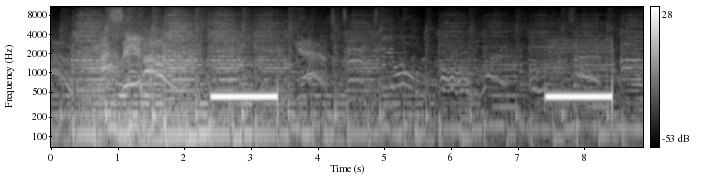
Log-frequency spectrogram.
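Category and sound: signal or alarm, telephone call dialing tone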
